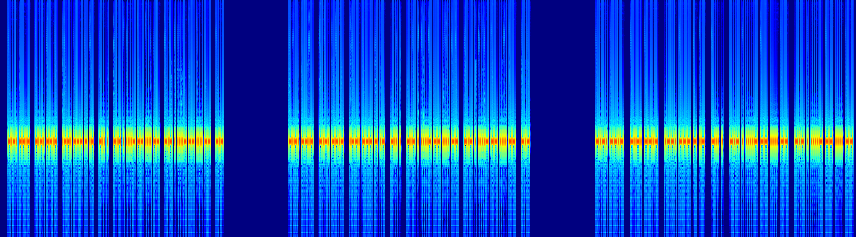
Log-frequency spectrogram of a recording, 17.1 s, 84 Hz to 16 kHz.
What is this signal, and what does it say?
Morse code, heard as a keyed tone, about 61 wpm, 700 Hz. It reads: CQ CQ POTA DE KE4MHM KE4MHM K CQ CQ POTA DE KE4MHM KE4MHM K CQ CQ POTA DE KE4MHM KE4MHM
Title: Speed-Racing Common QSO Phrases Encore - 50wpm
